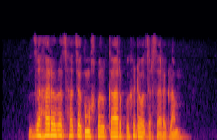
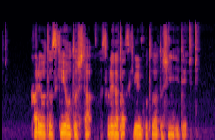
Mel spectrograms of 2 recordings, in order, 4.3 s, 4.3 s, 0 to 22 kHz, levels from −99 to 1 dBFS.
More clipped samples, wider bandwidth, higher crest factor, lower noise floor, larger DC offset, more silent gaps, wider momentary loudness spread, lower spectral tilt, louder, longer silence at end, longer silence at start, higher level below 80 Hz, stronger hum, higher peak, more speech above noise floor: neither; second, 7.8 kHz vs 11.5 kHz; about the same, 18 dB vs 16 dB; about the same, -72 dBFS vs -72 dBFS; neither; neither; about the same, 12 LU vs 13 LU; first, -8 dB/octave vs -4.5 dB/octave; first, -22 LUFS vs -26 LUFS; first, 0.7 s vs 0.35 s; about the same, 0.55 s vs 0.6 s; about the same, -52 dBFS vs -50 dBFS; neither; first, -4 dBFS vs -10 dBFS; first, 50 dB vs 46 dB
